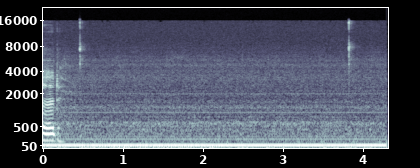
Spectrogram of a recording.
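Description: Two faint computer mouse clicks, one about half a second in and one near the end, over a steady low electrical hum.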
